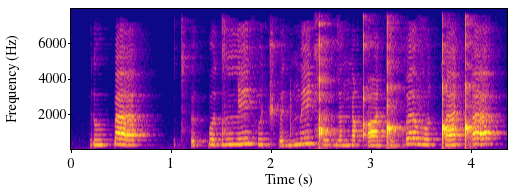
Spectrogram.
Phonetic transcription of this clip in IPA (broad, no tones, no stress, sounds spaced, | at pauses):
ɾ u k͡p a | t͡sʼ ɵ k͡p o d lː e h u t͡ʃʼ ɵ d ŋ͡m e ɡ͡ǃ o ɡ ɐ ŋ ɨ qʼ a ɡ͡ǃ ɨ ɓ ɐ v o ǃ a ǃʼ a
